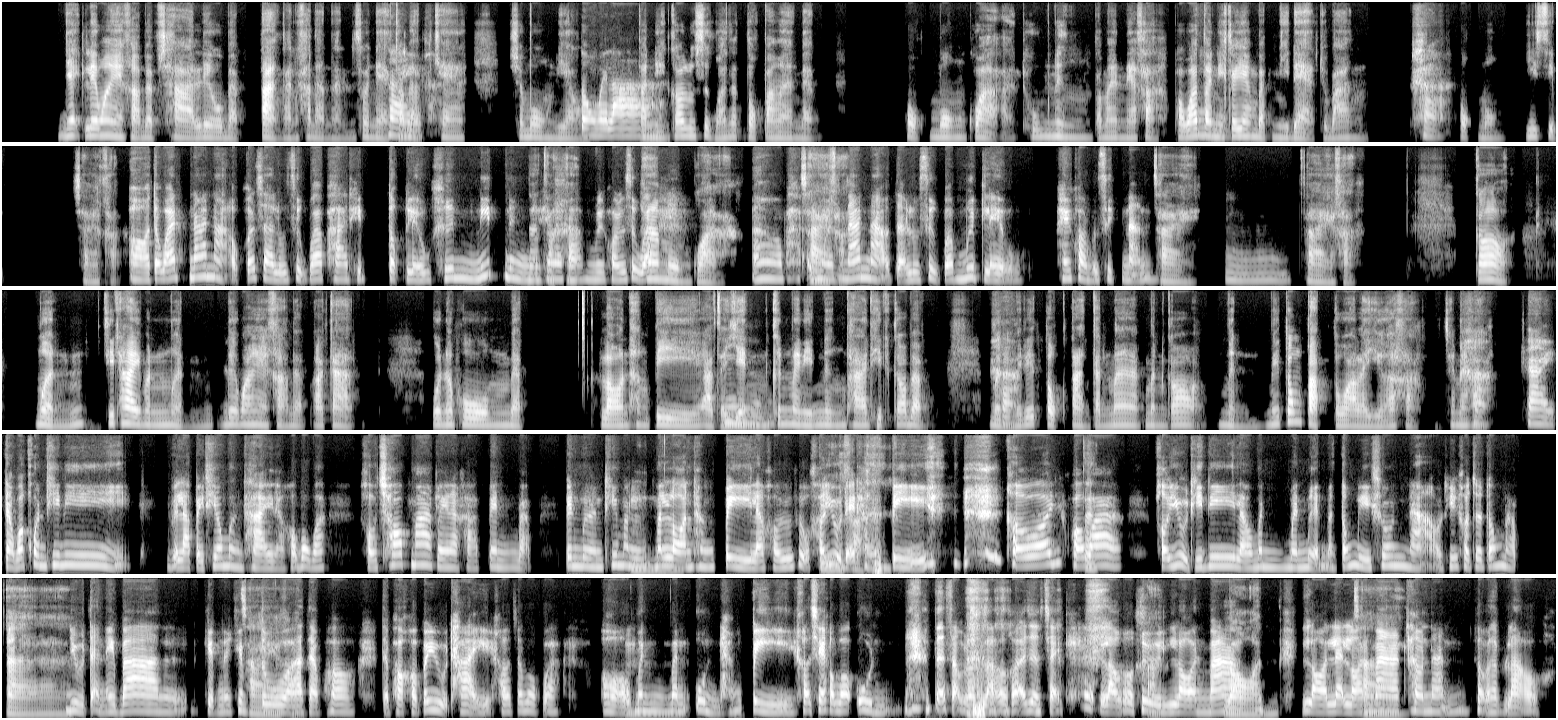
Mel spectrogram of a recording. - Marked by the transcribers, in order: tapping; stressed: "นิด"; other background noise; chuckle; laugh; laugh; chuckle; chuckle
- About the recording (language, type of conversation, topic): Thai, unstructured, คุณจัดการเวลาว่างในวันหยุดอย่างไร?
